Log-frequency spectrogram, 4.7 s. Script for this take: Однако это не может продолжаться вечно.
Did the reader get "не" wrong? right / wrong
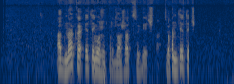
wrong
